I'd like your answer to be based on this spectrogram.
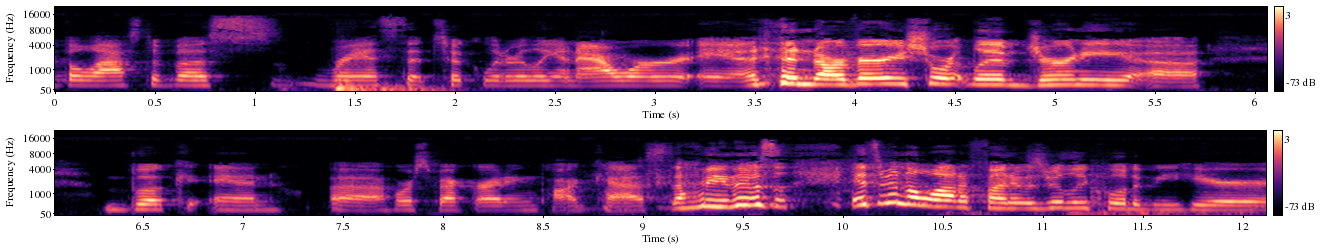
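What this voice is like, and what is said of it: Slightly slurred speech. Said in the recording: “I'm slurring my words a little bit”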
